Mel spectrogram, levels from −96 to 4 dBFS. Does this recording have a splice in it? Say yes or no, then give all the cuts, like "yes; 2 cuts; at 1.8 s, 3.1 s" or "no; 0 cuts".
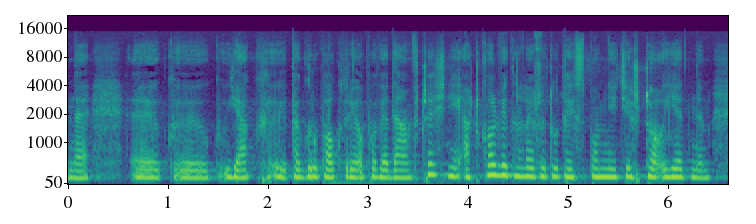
no; 0 cuts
